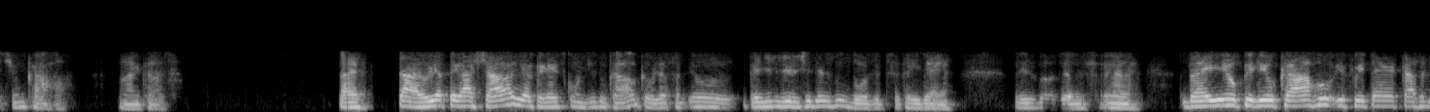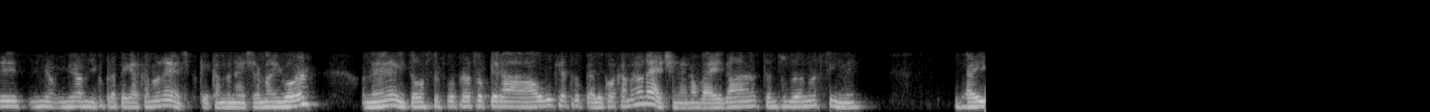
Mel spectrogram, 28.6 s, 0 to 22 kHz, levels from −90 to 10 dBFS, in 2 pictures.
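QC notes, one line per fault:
throughout: tandem speech coding. The speech passed through two low-rate speech codecs in a row, AMR-NB at 10.2 kbit/s and then G.729A at 8 kbit/s, with a G.711 mu-law 64 kbit/s link between them. Each coder models speech from input already damaged by the one before, so their errors compound. The result is rougher, more muffled and warblier than either codec alone, with nothing above 3.7 kHz.
24.15 s to end: audio dropout to silence. The input signal stopped reaching the recorder, likely through a lost link or a disconnected or muted source, while recording carried on writing silence. The speech cuts off abruptly and the rest of the clip is silence with no room tone. Whatever was said after that point is gone and cannot be recovered.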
